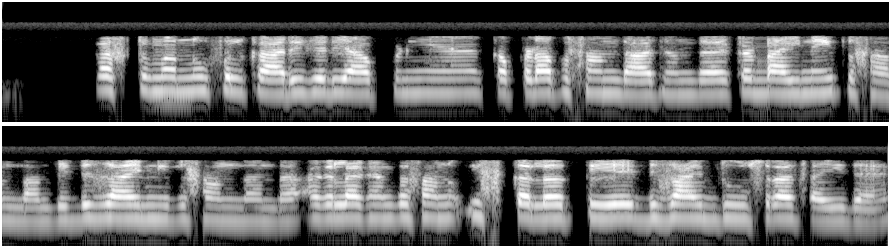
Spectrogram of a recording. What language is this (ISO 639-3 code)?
pan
